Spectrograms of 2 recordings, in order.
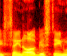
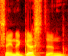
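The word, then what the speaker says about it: Saint Augustine: And we say St. Augustine where we go to eat dinner, but it's St. Augustine. If you're in academia, that's how they say his name.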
